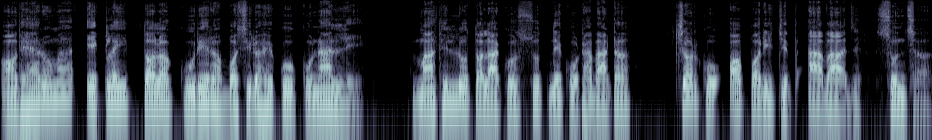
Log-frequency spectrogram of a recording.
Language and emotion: Nepali, neutral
